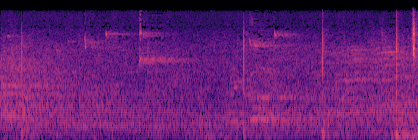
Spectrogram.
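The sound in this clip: A basketball is dribbled on the court during a women's college game, with many sharp bounces at an irregular pace over a low background of the crowd and the arena.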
